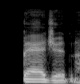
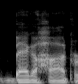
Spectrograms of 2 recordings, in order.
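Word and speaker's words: Bagehot: Actually, before I get into that, because it's kind of the big issue, let me just mention, so Walter Badgett, I think is how you pronounce his name, even though it looks like Bagahot or Bagahot. I think it's Badgett, was a famous commentator on central banking matters, financial matters in England in the late 1800s.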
